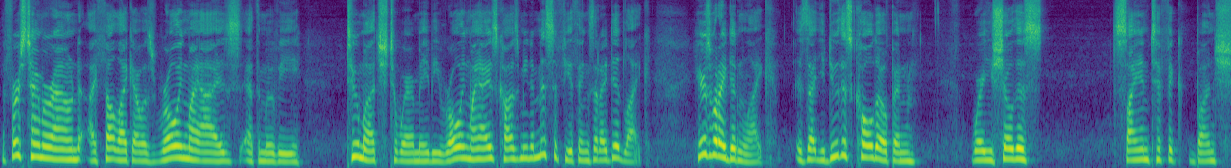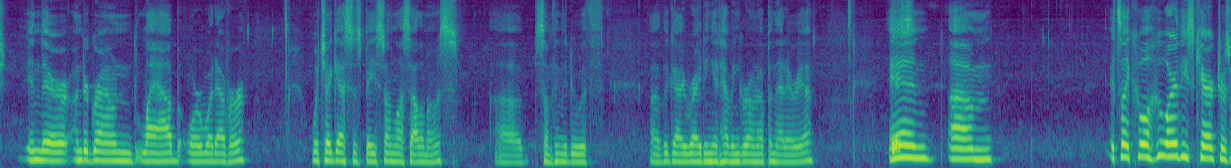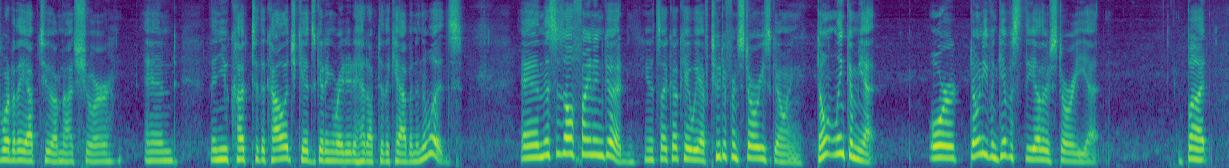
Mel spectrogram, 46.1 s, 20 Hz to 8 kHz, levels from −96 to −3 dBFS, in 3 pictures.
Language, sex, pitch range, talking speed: English, male, 150-200 Hz, 190 wpm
